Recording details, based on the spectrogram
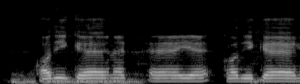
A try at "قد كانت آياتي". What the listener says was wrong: لا لا آيات لا لا لا قد كانت قد كانت آياتي لا في قلقلة لكن مو بكسر هالدرجة قد كانت آياتي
